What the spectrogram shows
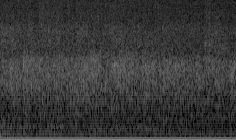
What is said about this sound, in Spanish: Y eso es lo que a mí o a mi esposa y a mí, si le va a dar el aplauso, déselo al Señor esta noche.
